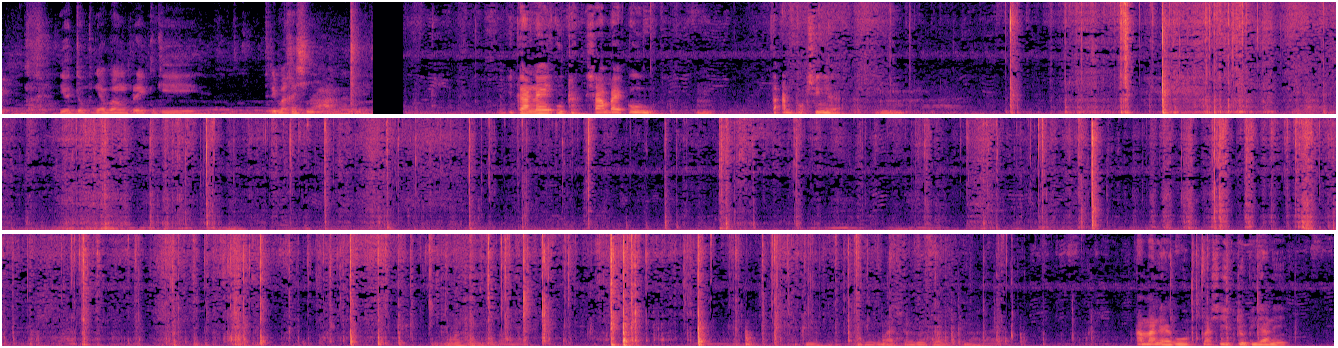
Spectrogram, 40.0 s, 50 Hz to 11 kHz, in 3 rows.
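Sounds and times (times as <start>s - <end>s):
packing tape ripping: 10.0s - 35.4s.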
